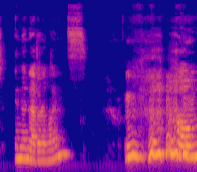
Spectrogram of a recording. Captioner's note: laughter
